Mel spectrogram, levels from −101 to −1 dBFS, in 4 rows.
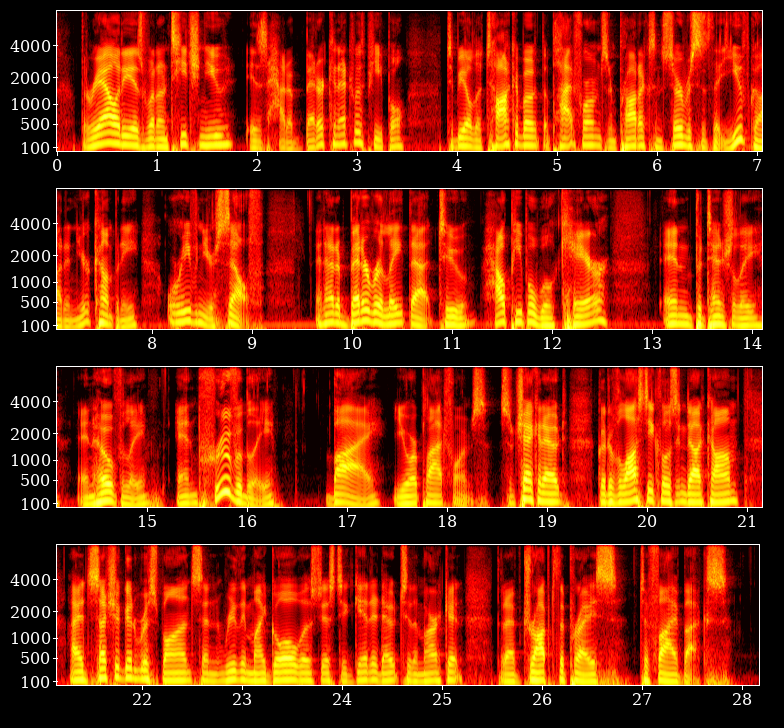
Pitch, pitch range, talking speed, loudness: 120 Hz, 105-135 Hz, 190 wpm, -26 LUFS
